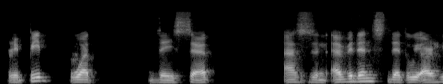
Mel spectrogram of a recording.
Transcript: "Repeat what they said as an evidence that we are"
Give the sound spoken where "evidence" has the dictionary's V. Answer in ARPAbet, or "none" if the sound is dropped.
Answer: V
